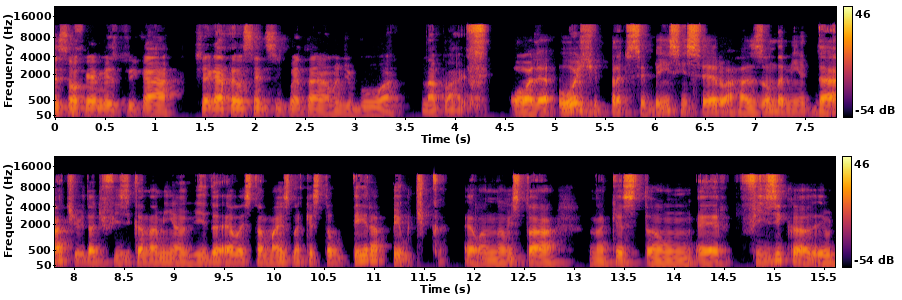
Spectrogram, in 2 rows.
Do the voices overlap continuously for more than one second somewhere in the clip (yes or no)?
no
